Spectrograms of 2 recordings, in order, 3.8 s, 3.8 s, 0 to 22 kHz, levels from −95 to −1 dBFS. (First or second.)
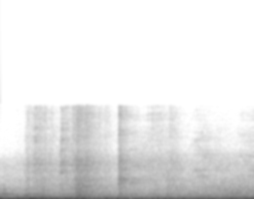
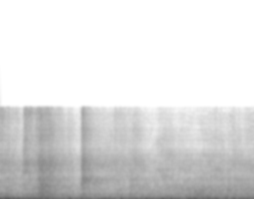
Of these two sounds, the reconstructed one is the second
